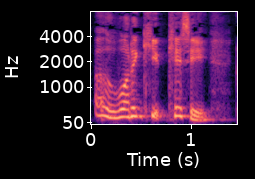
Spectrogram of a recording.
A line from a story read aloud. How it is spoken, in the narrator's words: cried the girl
